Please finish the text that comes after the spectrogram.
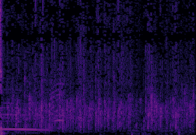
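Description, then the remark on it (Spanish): Steady crowd applause as an audience at an evening talk gives itself a round of applause, a dense wash of many hands clapping at once at an even, moderate volume, with a faint tonal note early on and no one speaking over it. “Que bueno, desen un aplauso a todos ustedes.”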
